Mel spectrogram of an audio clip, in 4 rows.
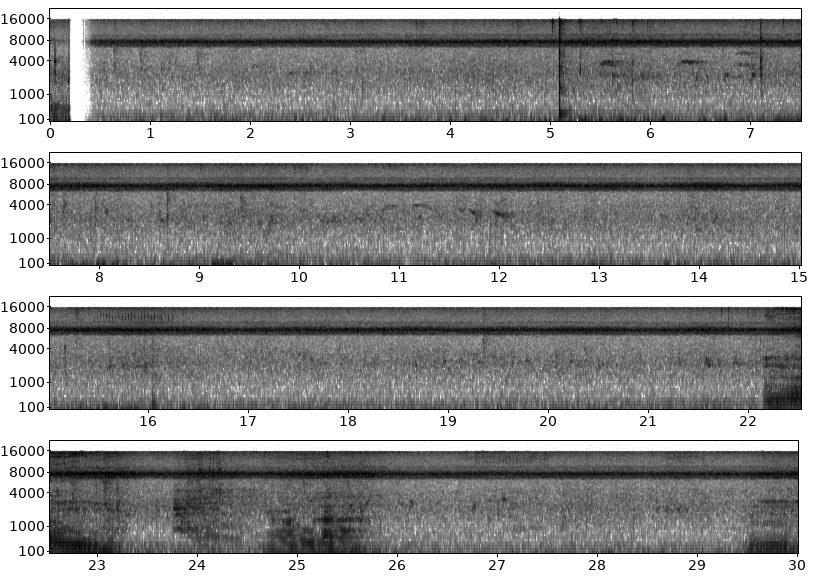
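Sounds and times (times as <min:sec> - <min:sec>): insects droning: 0:00.4 - 0:30.0
faint bird chirps: 0:04.4 - 0:13.0, 0:18.6 - 0:30.0.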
